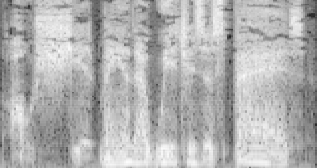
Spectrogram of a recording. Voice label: witch getting angry, survivor voice mechanic; source engine; left 4 dead 2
